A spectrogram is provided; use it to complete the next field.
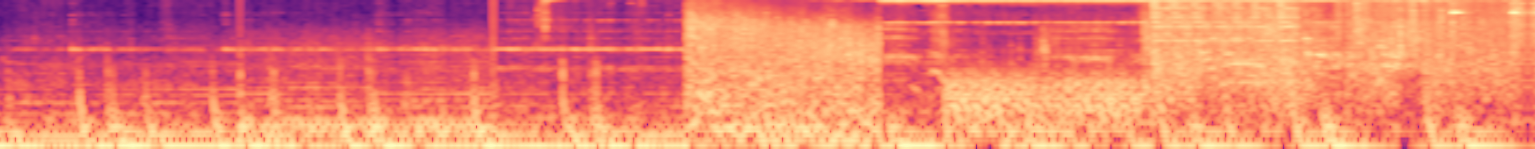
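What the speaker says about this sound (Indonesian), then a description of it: "Rashid mengetahui kedatangannya dan melempar sebuah granat" A grenade goes off in a film's terrorist-attack scene at a hotel: a loud, sustained roaring boom with rumbling low end, layered with abrupt shifts of blast and debris noise throughout.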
